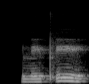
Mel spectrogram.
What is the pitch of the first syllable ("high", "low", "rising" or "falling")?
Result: low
